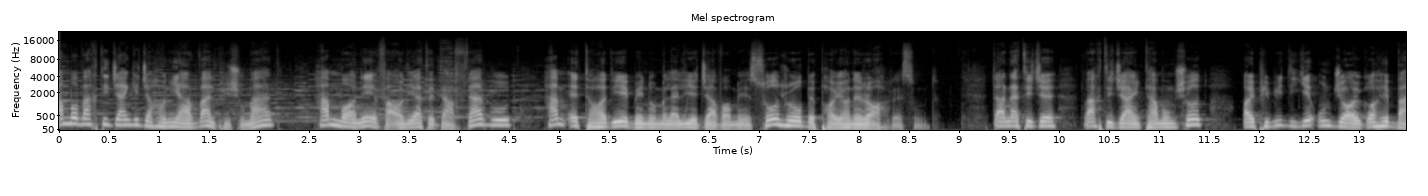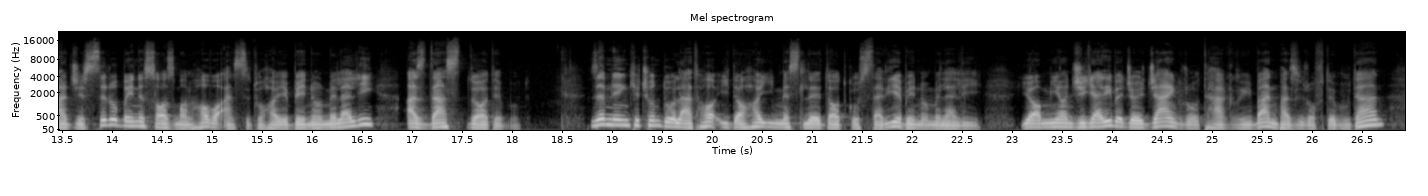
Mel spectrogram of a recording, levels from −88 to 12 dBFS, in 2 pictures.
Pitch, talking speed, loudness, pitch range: 115 Hz, 140 wpm, -18 LUFS, 95-145 Hz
